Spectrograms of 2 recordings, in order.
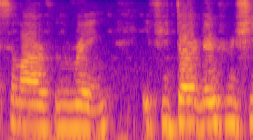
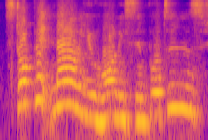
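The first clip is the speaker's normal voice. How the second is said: high, loud scolding teacher; hammed-up shout; 8 semitones higher, 3 dB louder than usual. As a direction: bellow at the couple. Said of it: "shouted Professor McGoggle".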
